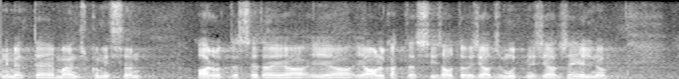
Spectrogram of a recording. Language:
Estonian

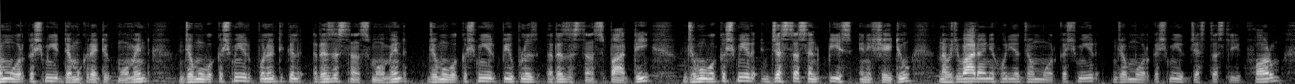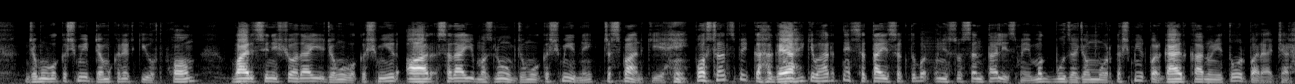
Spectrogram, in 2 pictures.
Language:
Urdu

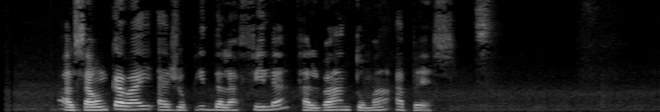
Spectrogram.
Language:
Catalan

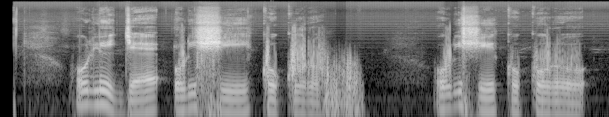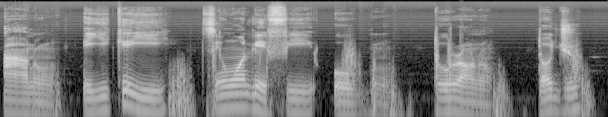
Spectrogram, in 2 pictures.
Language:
Yoruba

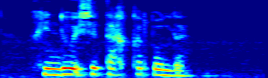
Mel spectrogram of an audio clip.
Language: Uzbek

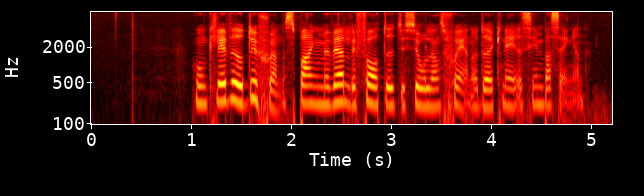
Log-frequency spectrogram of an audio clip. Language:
Swedish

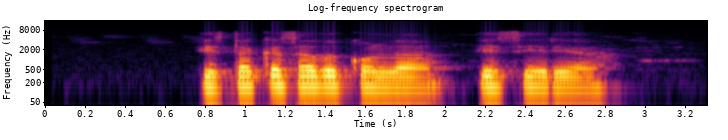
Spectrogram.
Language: Spanish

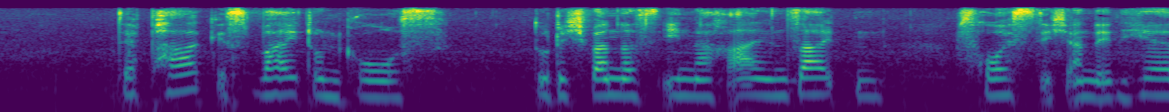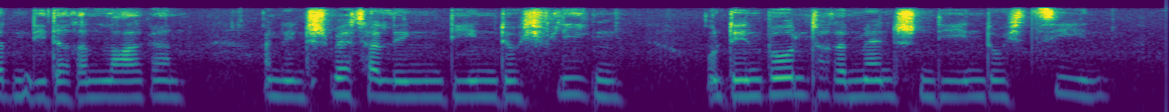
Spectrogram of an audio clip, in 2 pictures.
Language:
German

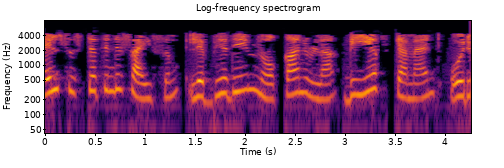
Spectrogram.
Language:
Malayalam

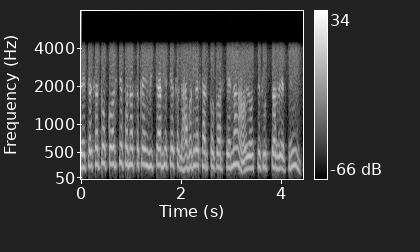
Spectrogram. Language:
Marathi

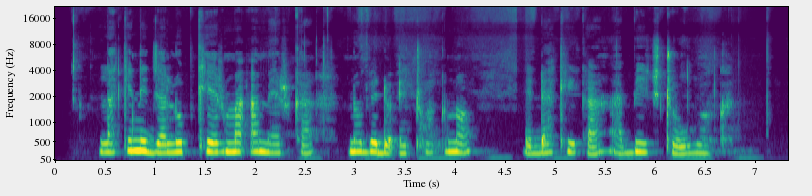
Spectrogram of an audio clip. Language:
Luo (Kenya and Tanzania)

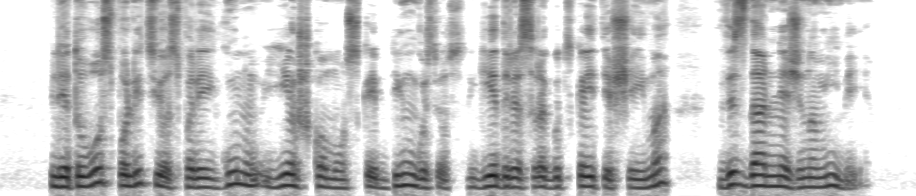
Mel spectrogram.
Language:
Lithuanian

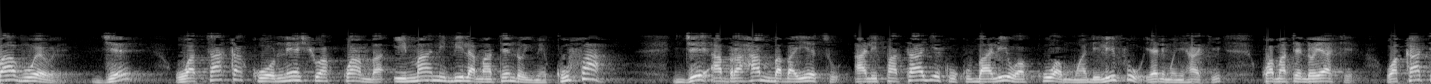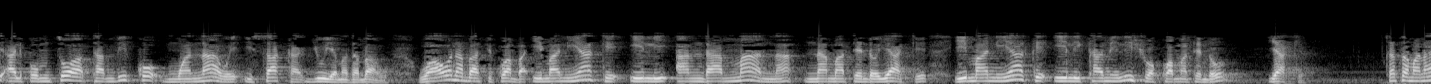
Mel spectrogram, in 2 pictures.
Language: Swahili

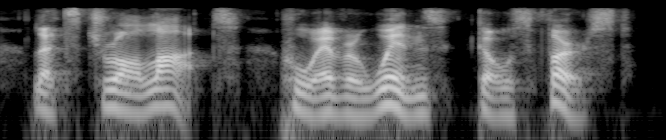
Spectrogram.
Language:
English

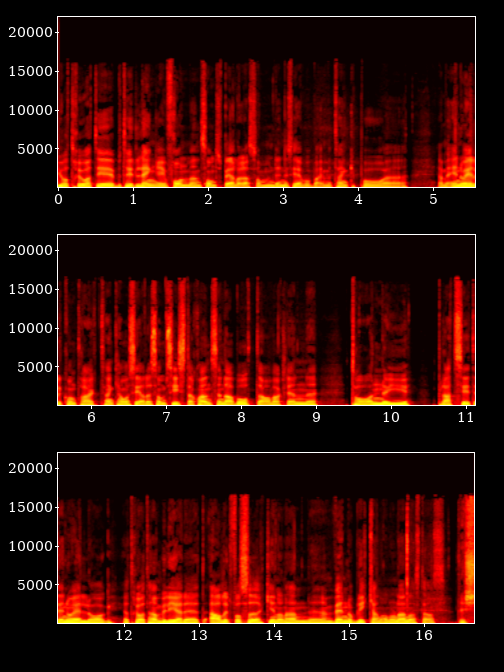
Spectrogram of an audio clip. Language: Swedish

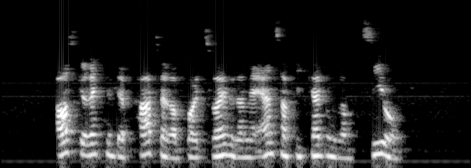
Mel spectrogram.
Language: German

